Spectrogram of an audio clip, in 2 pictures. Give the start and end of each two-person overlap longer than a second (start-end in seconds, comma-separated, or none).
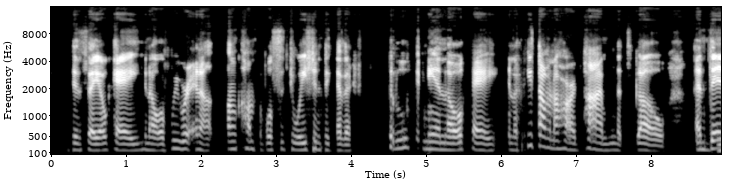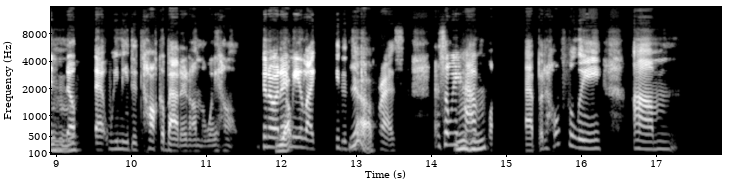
none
